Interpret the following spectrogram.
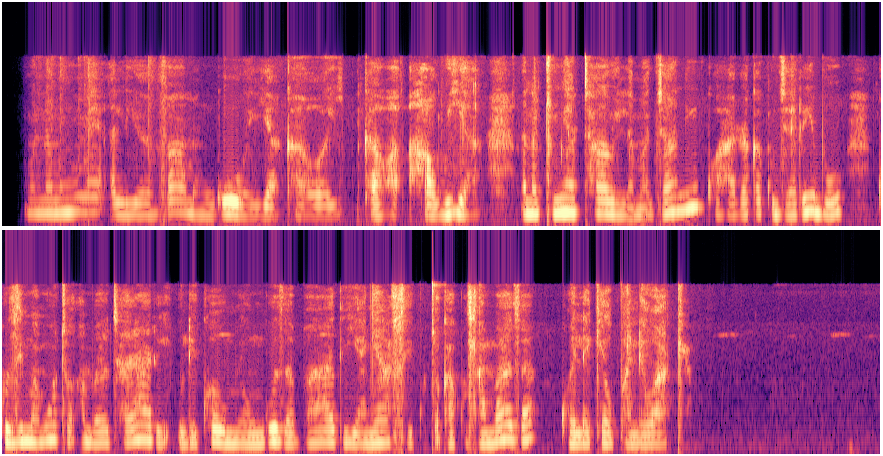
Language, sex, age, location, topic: Swahili, female, 18-24, Nairobi, health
